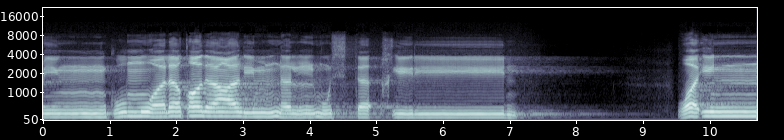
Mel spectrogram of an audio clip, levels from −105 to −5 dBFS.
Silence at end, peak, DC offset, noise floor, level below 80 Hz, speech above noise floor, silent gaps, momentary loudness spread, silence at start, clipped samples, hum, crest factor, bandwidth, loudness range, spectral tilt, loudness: 0 s; -4 dBFS; under 0.1%; -72 dBFS; -70 dBFS; 51 dB; none; 11 LU; 0 s; under 0.1%; none; 18 dB; 7.8 kHz; 9 LU; -6.5 dB/octave; -22 LUFS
